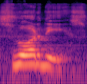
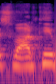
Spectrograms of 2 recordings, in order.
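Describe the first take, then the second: First: Swarthy said "SWOR-dhee", with an "or" vowel; correct pronunciation. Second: स्वार्थी with a long "aa" and aspirated "thee"; mispronounced swarthy. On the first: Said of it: "इसको सही तरीके से बोलने का तरीका है". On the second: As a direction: say it wrongly as "SVAAR-thee", like the Hindi स्वार्थी. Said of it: "कई लोग गलती से स्वार्थी बोल देते हैं". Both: Shown as a demonstration.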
